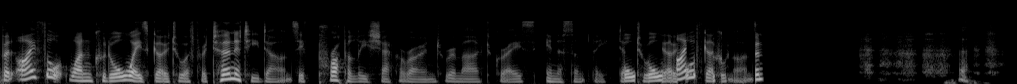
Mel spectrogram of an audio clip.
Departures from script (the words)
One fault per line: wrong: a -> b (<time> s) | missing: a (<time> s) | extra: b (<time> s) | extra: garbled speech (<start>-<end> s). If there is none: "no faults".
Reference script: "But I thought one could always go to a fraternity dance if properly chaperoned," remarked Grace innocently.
extra: garbled speech (6.2-7.6 s)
